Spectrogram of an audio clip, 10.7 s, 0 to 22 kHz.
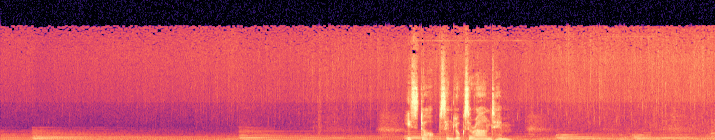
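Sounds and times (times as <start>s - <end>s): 
heavy rain falling on a city street: 1.3s - 10.7s
speech: 6.1s - 7.8s.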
